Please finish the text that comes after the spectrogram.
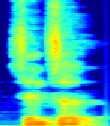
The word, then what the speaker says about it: censer: सेंसर, सेंसर, सेंश्योर, तीनों words के pronunciation में थोड़ा सा डिफरेंस है। पहले दो वर्ड्स है उसके प्रोनाउंसिएशन सेम है, सेंसर, सेंसर। तीसरा वर्ड है उसका प्रोनाउंसिएशन होगा सेंश्योर।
